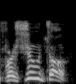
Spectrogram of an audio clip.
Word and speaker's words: prosciutto: it prosciutto or is it prosciutto prosciutto it's prosciutto like like what they might say it might be like prosciutto but a real like a real you know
